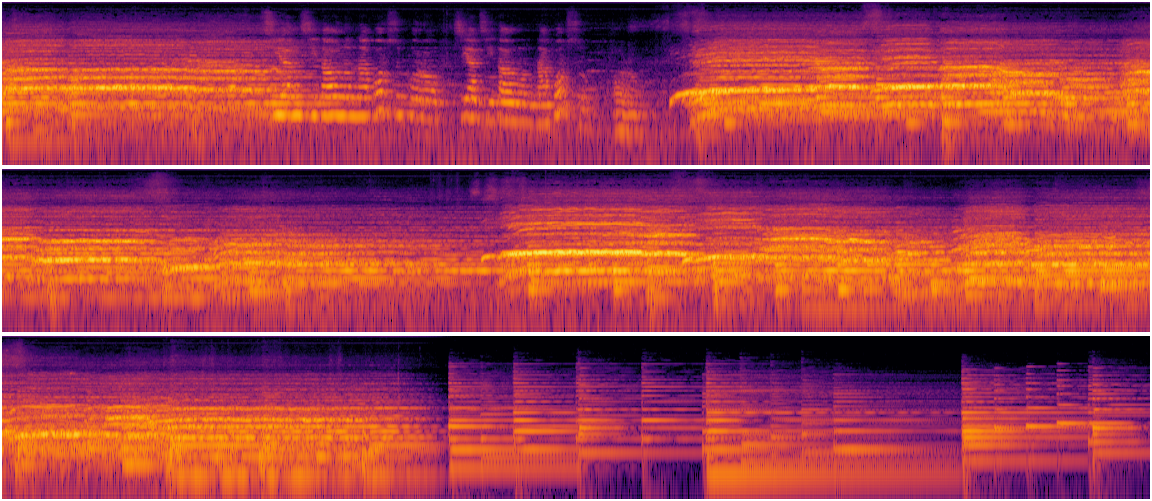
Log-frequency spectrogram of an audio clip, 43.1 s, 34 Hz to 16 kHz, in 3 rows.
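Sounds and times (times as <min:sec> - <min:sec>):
group singing a hymn: 0:00.0 - 0:04.3, 0:08.3 - 0:34.2.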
